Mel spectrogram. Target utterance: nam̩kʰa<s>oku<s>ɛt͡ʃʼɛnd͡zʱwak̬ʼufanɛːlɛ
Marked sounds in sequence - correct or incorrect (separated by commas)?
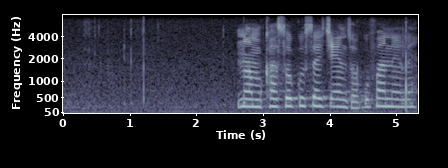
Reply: correct, correct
